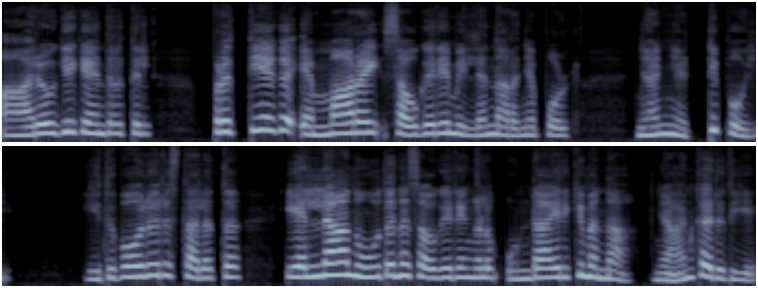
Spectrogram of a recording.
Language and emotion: Malayalam, surprised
